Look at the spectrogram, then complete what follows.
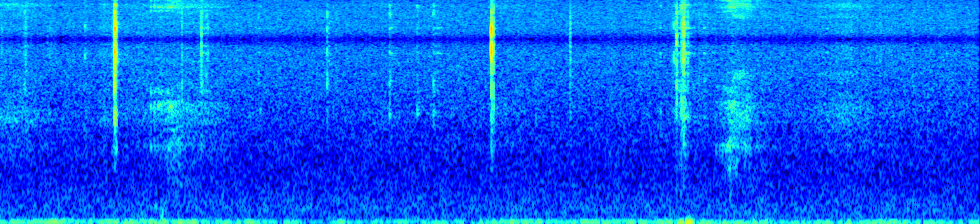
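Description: Three sharp clicks of climbing hardware on the rigging, with brief rustling of rope and glove after the first and last, over a low steady rumble.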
